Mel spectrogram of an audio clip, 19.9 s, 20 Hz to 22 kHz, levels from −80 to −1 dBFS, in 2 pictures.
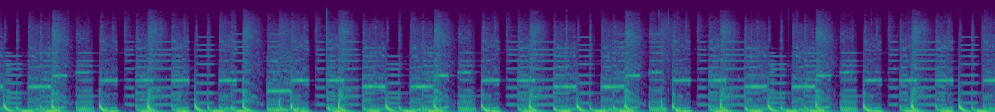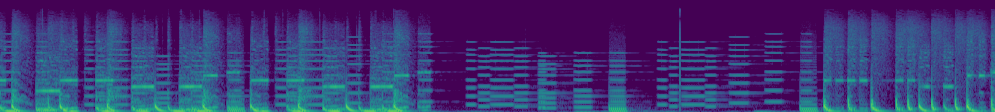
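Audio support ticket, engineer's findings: Word clock ticks, 0.12 to 19.88 s: sharp ticks about ten times a second, roughly two hundred in all, uneven in strength. Receiver is free-running, not locked to the sender's clock. Each slip drops or repeats one sample. Rate suggests a clock mismatch of a few hundred ppm. Unlike random crackle or dropouts, the spacing stays strictly regular across the whole clip and there is no gap in the sound.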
